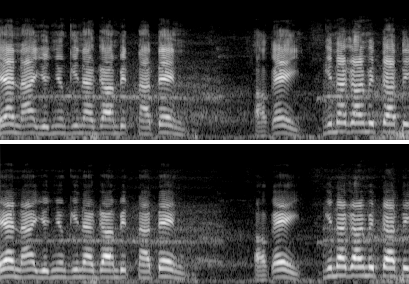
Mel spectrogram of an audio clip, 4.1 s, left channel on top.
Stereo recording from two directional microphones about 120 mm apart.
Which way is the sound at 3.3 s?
15° right (ahead or behind).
